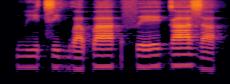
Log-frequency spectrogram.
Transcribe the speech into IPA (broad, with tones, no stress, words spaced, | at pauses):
βi˨t͡si˨ɡʷa˨pa˦ | feː˨˦ ɡaː˦za˨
